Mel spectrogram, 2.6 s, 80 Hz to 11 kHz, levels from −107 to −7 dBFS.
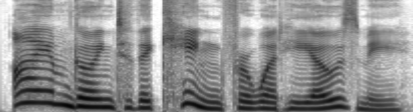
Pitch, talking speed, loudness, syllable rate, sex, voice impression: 220 Hz, 255 wpm, -17 LUFS, 4.5 syllables/s, female, feminine, adult-like, tensed, powerful, bright, clear, fluent, intellectual, friendly, elegant, lively, slightly strict, slightly sharp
